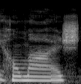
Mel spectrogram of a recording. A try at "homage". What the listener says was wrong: Homage? don't pronounce the H.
